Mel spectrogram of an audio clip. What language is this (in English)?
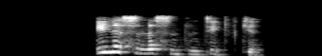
Kabyle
